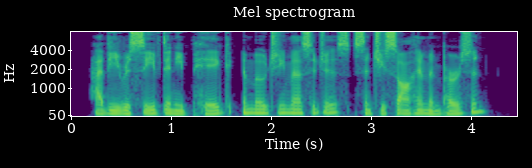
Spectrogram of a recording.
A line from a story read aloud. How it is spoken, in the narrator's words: Reggie asked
